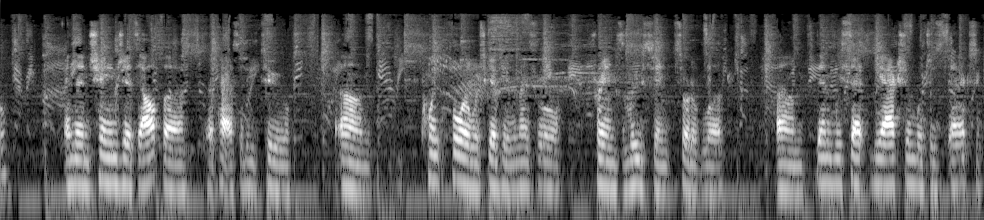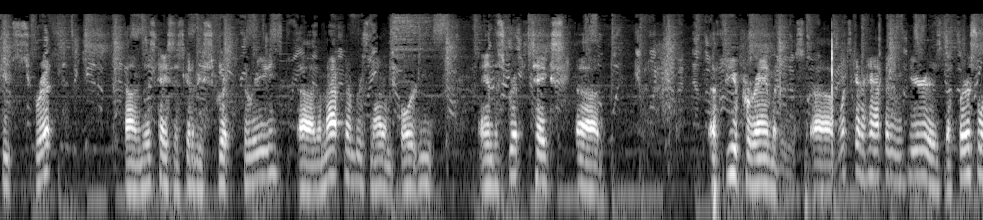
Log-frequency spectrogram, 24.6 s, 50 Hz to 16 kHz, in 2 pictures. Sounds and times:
Music: 0.0 - 24.5
Speech: 0.8 - 3.6, 4.2 - 9.1, 9.7 - 13.0, 13.9 - 17.7, 18.3 - 19.9, 21.2 - 24.5.

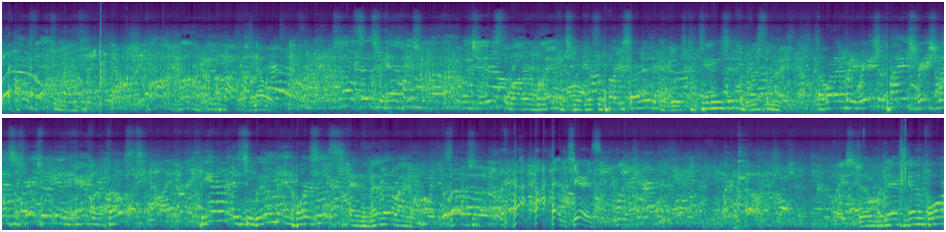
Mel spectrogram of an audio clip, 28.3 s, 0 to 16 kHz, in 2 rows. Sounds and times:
Speech: 0.0 - 28.2.

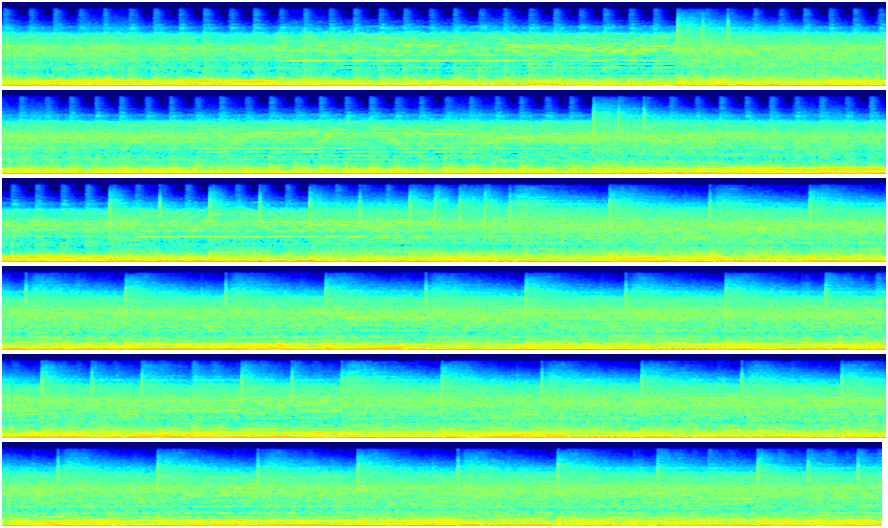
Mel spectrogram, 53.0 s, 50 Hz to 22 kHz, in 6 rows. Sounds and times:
Music: 0.0 - 53.0.

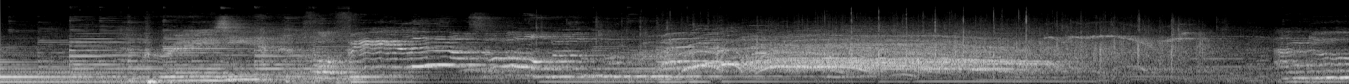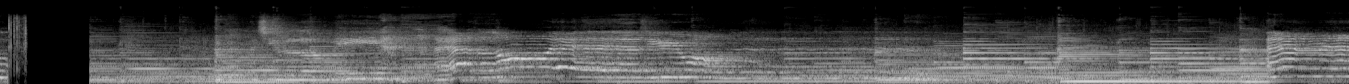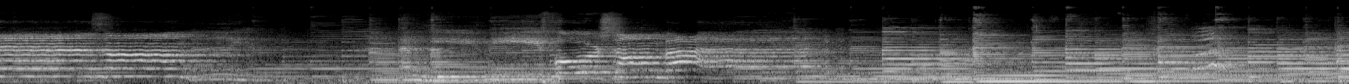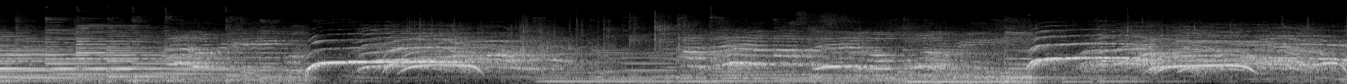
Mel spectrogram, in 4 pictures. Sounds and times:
Female singing: 1.5 - 7.0, 12.8 - 13.6, 16.1 - 23.0, 26.2 - 29.7, 30.9 - 36.9, 42.1 - 43.6, 47.2 - 50.9
Country: 14.4 - 53.9.

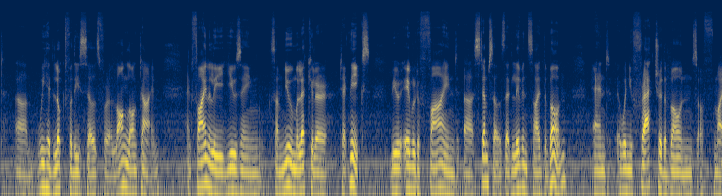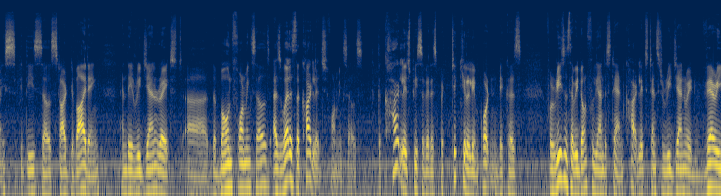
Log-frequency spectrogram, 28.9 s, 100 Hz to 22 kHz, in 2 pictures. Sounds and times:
Speech: 0.0 - 28.8.

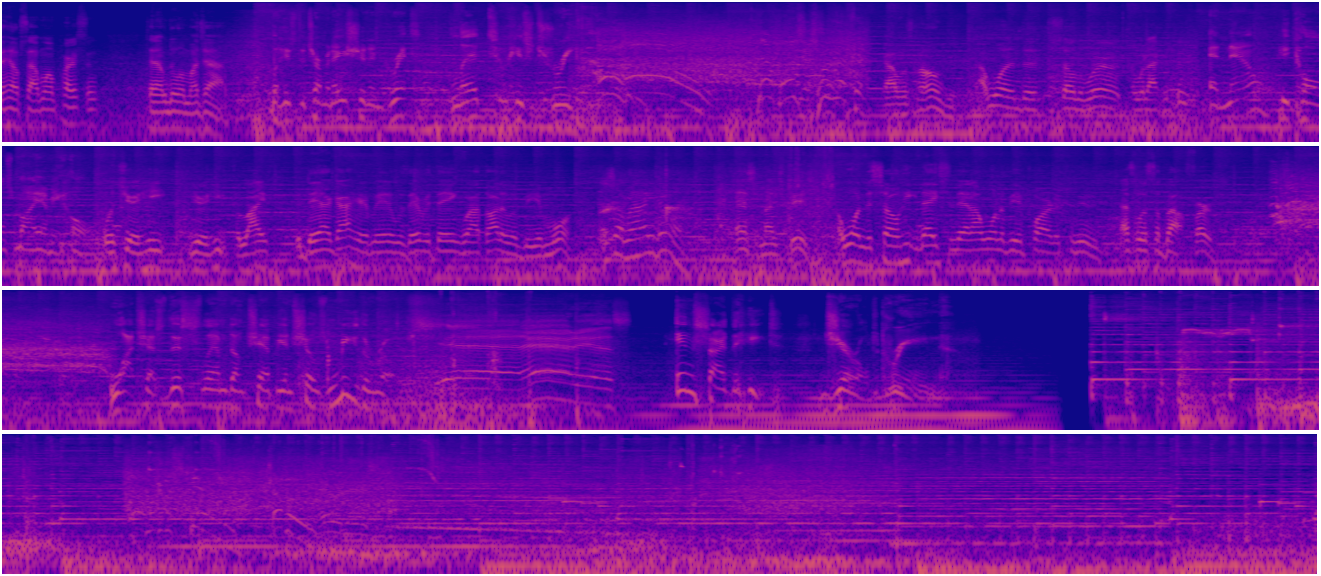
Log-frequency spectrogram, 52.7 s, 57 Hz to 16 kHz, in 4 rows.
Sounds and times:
Music: 2.2 - 52.6.

